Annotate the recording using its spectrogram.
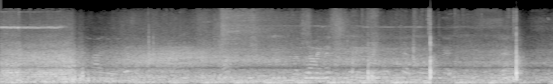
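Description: Steady low background noise with faint voices, then two sharp knocks about a second apart near the end, from elote being prepared at a wooden table.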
